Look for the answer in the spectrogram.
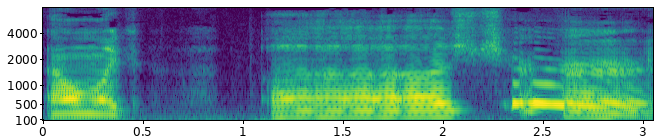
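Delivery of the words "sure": swooping put-on voice with stretched-out, drawn-out uh. Retelling answering a woman who asked for his number: imitating his own past words in a changed voice. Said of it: "Nick changes his voice throughout the fucking story".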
